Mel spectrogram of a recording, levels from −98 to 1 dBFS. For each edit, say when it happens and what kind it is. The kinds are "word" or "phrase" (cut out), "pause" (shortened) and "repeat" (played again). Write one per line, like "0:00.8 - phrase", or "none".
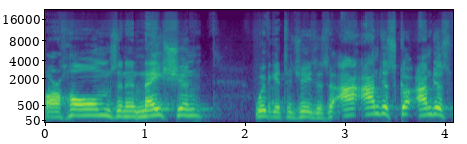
0:00.9 - word
0:02.2 - word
